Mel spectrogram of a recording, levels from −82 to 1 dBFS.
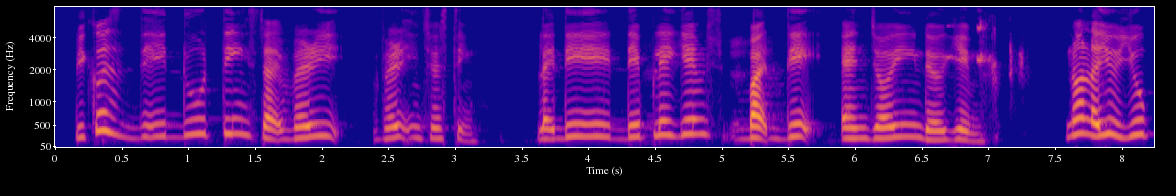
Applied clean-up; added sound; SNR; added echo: neural mask model Resemble Enhance denoiser.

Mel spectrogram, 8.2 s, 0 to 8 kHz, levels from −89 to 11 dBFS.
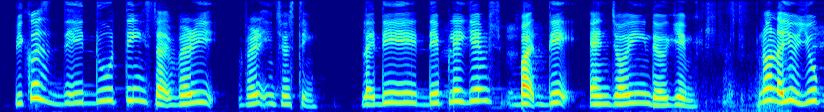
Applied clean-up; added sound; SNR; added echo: neural separator model SepFormer DNS4.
